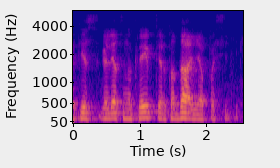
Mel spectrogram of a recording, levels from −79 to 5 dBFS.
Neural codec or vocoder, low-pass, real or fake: none; 5.4 kHz; real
